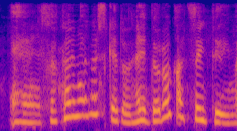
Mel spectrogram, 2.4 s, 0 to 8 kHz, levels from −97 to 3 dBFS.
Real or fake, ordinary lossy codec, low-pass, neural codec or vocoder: fake; none; 7.2 kHz; codec, 24 kHz, 1.5 kbps, HILCodec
